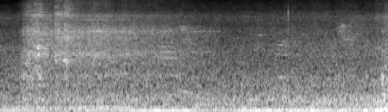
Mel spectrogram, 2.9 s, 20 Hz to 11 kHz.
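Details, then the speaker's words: 2022 Honda Wave125i LED, under a year old, after fixing front panel/body-kit rattle by refitting screws with threadlocker: steady low engine hum while riding, no buzzing or rattling from the front; quiet and normal. "ผมก็สตาร์ทดูเท่าที่ขี่ดูนะครับก็ไม่มีปัญหานะครับก็เงียบแล้ว"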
